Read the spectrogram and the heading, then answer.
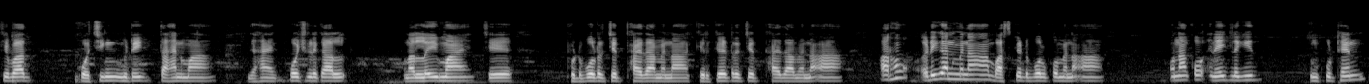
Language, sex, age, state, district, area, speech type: Santali, male, 45-60, Jharkhand, Bokaro, rural, spontaneous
